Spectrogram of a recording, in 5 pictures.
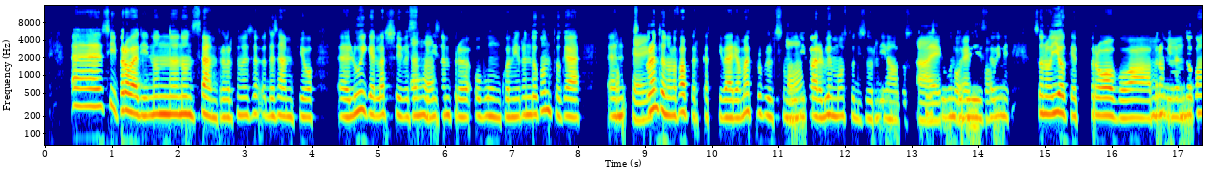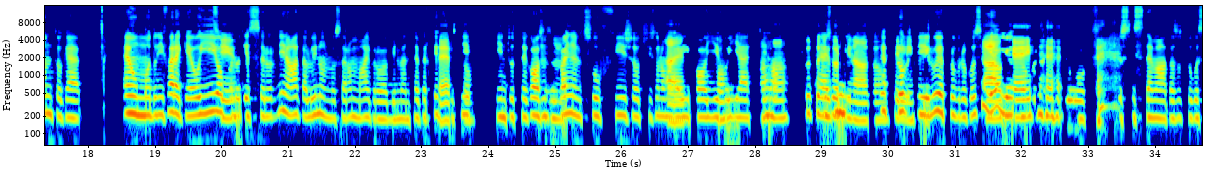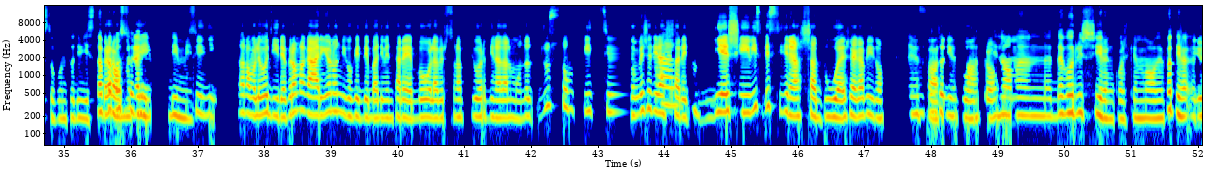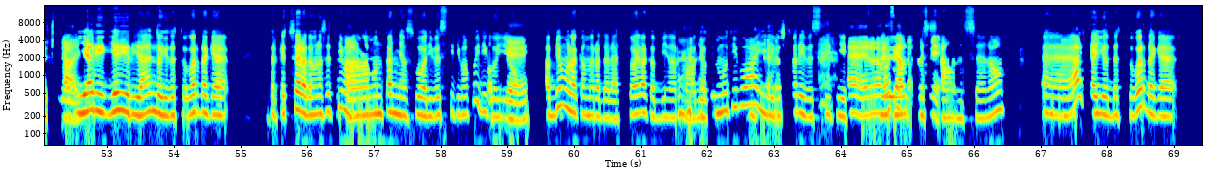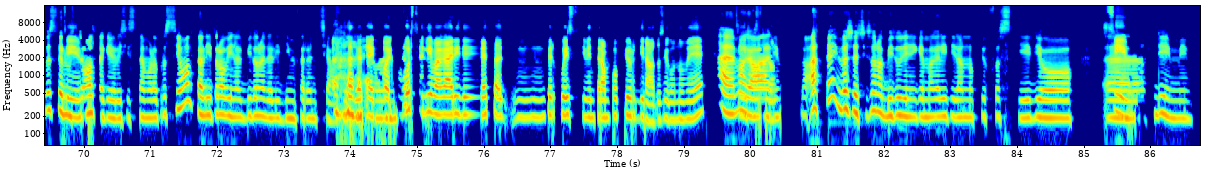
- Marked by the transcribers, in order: "proprio" said as "propio"; distorted speech; tsk; chuckle; chuckle; "dell'indifferenziata" said as "idinferenziata"; chuckle; other background noise; unintelligible speech
- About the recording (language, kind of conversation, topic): Italian, unstructured, Qual è l’abitudine delle persone che trovi più fastidiosa?
- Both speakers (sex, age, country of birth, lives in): female, 25-29, Italy, Italy; female, 35-39, Italy, Italy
